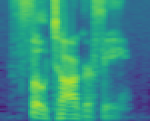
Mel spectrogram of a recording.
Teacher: But add an ending and it moves. Photography shifts the stress to the second syllable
